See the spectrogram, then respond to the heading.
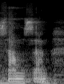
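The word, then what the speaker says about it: Сапсан: menaiki kereta menuju Moskow namanya samsan tulisannya camcah ya bacanya samsan tadinya saya mengira ini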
